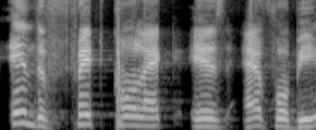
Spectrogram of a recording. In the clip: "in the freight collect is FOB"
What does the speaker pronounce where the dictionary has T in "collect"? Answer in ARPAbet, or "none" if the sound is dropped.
none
